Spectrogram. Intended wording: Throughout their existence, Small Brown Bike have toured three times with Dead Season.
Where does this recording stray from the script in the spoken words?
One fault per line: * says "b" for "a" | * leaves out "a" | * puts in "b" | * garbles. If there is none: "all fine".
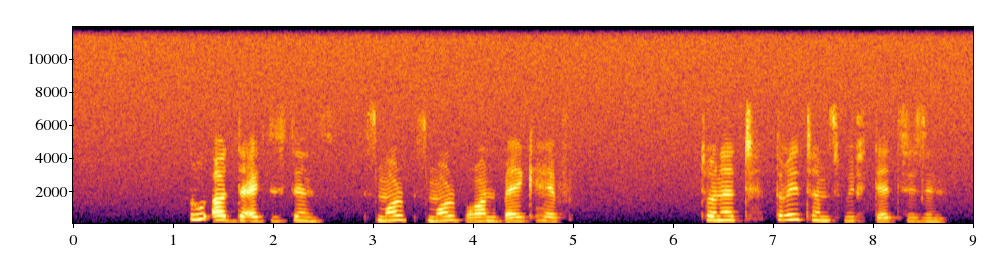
* puts in "Small"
